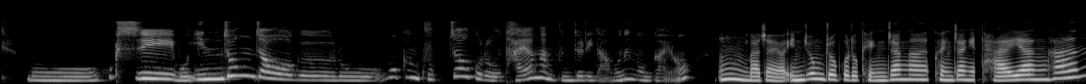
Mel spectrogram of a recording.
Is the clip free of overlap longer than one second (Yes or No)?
Yes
